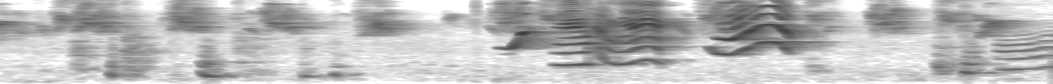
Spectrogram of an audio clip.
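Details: Pet parrot imitating the word "mummy": loud wavering harmonic utterances repeated twice, each sliding up and down, preceded by brief high chirps and faint low voice-like sounds.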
